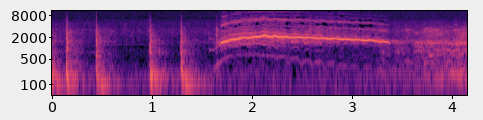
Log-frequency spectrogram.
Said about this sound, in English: Hey, Abbott, there's somebody riding into the studio on a horse. Whoa, crooner!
